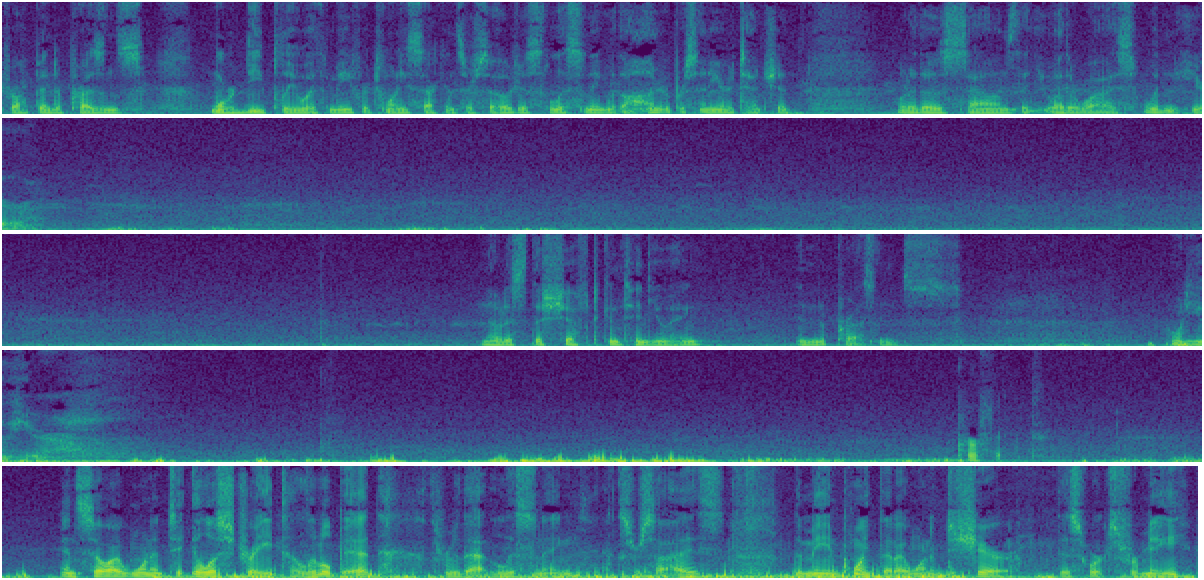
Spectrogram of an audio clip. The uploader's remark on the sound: I took a walk while recording this Shift. Apologies for the audio buzz from the wind on this recording.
